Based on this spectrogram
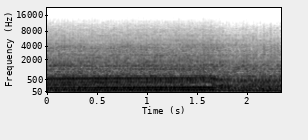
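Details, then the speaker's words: Super Camaro 350 cubic inch V8 on track: uneven stumbling misfire, running like about 220 cubic inches, down on power. "Oh, I can hear the misfiring of a 350 cubic inch V8 that's probably running on uh 220 cubic inches right now."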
